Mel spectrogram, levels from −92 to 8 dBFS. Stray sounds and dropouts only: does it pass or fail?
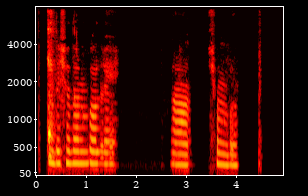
pass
